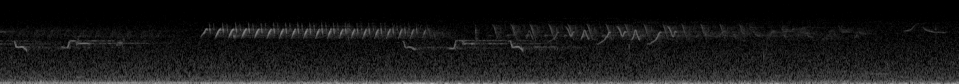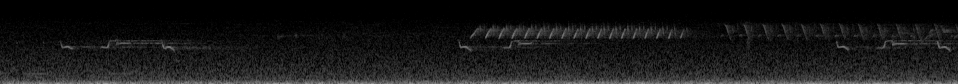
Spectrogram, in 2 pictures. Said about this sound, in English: As you can tell, it can be both rapid and slightly less rapid. There's different speeds to the swamp sparrow.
